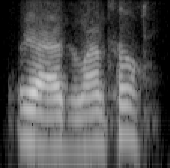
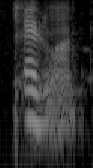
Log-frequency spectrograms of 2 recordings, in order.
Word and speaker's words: Adelanto: And also, just to verify, that's the 14591 Materi Place in, I'm not sure how you say it, Adelanto? – Adelanto. – Adelanto.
